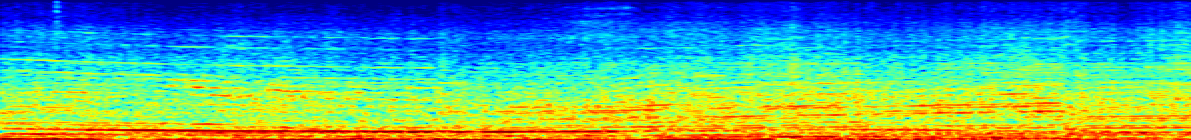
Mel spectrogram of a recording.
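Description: A racing car at full throttle during Japan Cup qualifying at Okayama gives a loud, sustained engine drone whose pitch sweeps gradually as it runs toward the end of the lap. There are no voices.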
